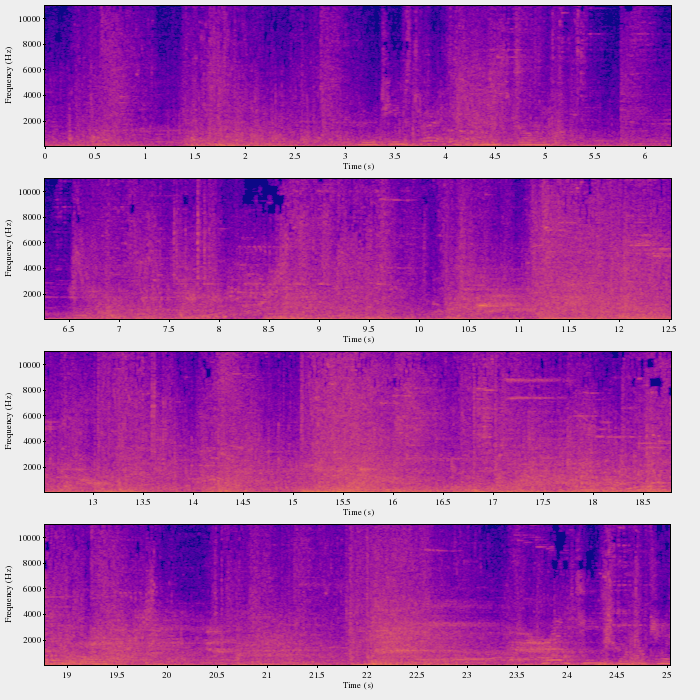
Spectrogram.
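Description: Game spell effects crackle and burst in a fast fight.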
